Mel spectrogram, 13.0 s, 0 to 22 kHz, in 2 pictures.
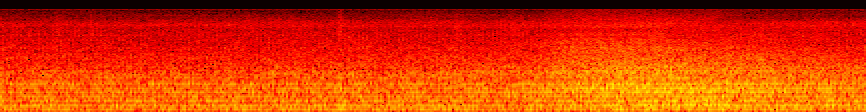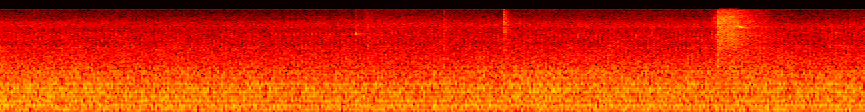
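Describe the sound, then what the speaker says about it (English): Brighton and Hove route 7 bus pulling away from the Seven Dials stop, a steady engine rumble that swells as it departs, with a brief sharp air-brake hiss near the end amid street traffic. "There's the Brighton and Hove bus route 7."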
